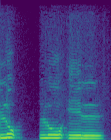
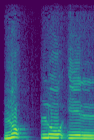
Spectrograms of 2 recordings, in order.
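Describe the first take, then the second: Both takes have the same delivery.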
